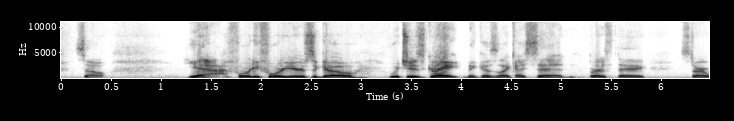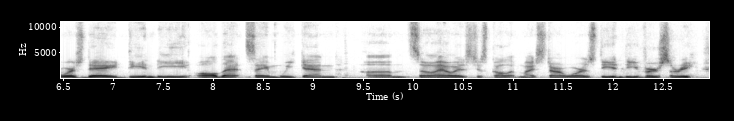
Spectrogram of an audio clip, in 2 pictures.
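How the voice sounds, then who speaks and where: A man with a normal speaking voice talks at a fairly low pitch. His pace is fairly slow and his intonation lively. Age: 50s. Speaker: podcast co-host, tabletop gamer. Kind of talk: casual chat. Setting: live stream.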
